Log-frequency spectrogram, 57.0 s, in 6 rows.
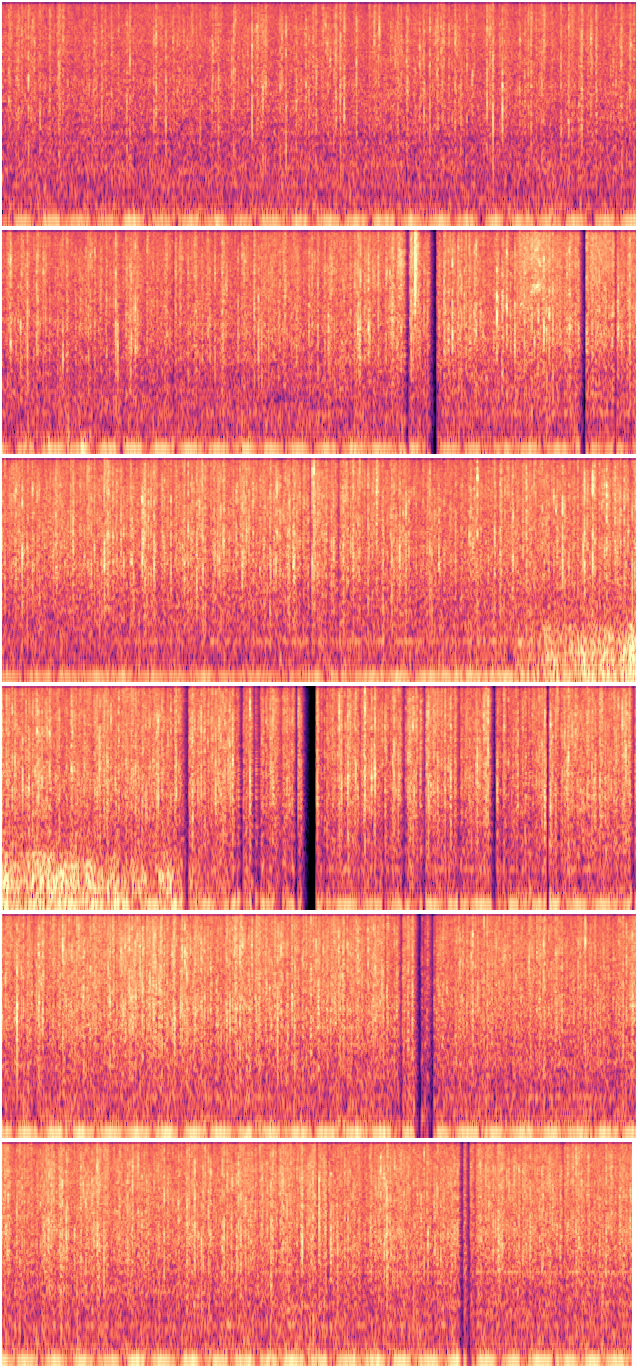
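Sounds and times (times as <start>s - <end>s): steady rain falling: 0.0s - 57.0s
low rumble: 26.6s - 31.3s.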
